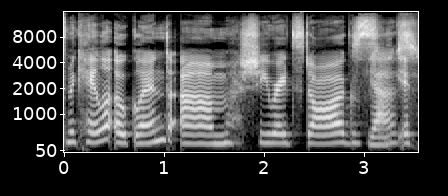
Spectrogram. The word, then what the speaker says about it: Michaela Okland: It's spelled weird. Yes. It's Michaela Okland.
